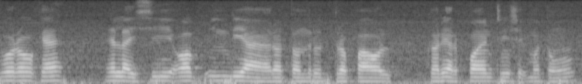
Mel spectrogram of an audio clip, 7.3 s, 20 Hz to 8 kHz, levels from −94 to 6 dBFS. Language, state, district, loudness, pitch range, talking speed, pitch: Kokborok, Tripura, West Tripura, -17 LUFS, 130-150 Hz, 105 wpm, 140 Hz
